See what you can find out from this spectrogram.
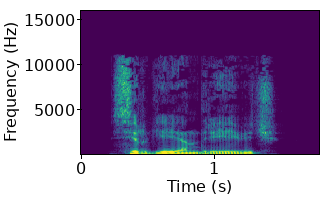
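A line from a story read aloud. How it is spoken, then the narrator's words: Soft, neutral. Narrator (Russian): произнес он мягко, без улыбки, но и без холодности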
